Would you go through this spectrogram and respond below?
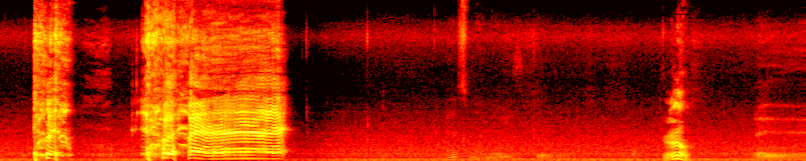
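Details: Adult coughing up phlegm during cold weather: two coughs, the second prolonged and voiced, then a brief throat sound.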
